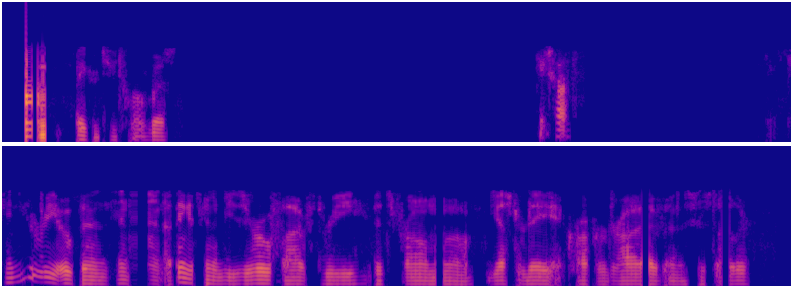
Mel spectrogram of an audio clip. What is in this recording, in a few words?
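Raleigh Police Northeast District Dispatch, p25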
